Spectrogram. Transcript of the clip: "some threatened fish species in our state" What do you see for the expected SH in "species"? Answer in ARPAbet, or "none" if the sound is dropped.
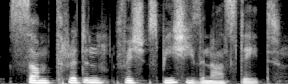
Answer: SH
